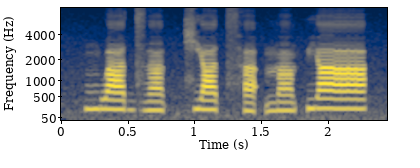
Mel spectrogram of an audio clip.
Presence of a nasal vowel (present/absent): present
